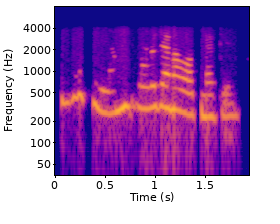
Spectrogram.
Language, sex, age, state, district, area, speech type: Bengali, female, 18-30, West Bengal, Darjeeling, urban, conversation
